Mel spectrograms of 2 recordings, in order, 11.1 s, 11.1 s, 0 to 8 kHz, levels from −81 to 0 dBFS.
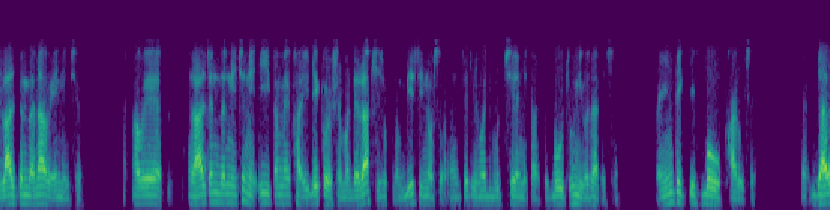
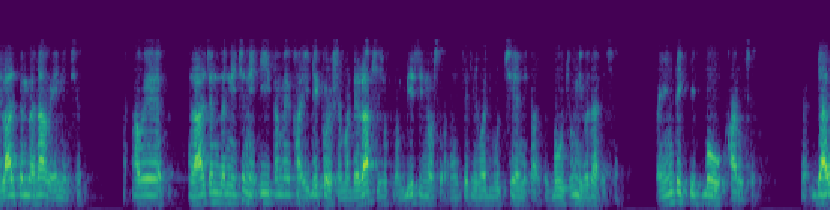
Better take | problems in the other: first | room echo; dies away in 0.4 s

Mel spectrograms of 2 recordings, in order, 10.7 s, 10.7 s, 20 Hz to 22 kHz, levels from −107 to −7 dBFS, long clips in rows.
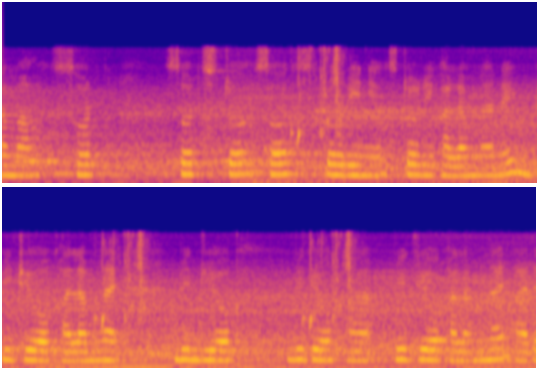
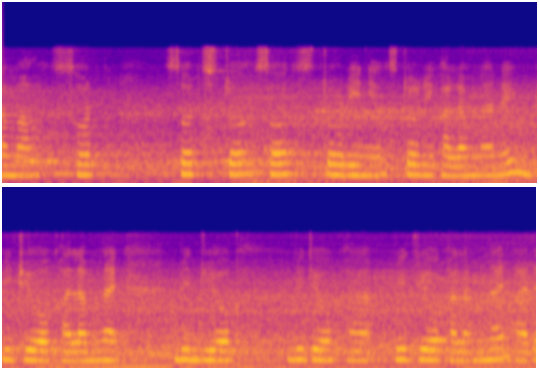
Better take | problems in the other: second | background sound (Splash, splatter); 15 dB below the speech

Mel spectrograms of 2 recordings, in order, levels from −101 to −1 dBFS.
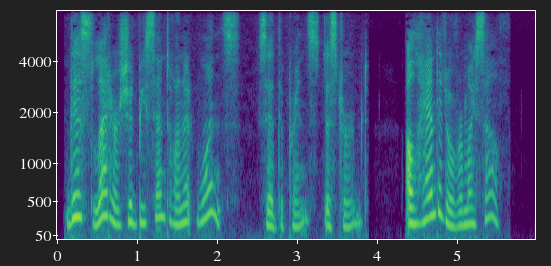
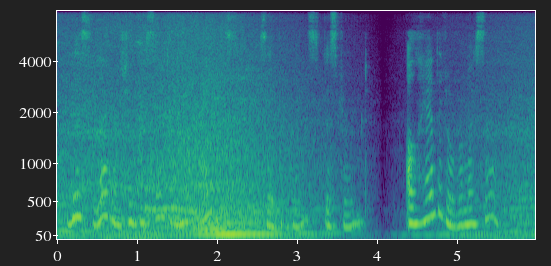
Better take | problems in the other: first | background sound (Car passing by); 1 dB above the speech // room echo; dies away in 0.3 s

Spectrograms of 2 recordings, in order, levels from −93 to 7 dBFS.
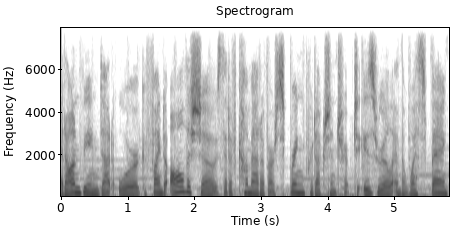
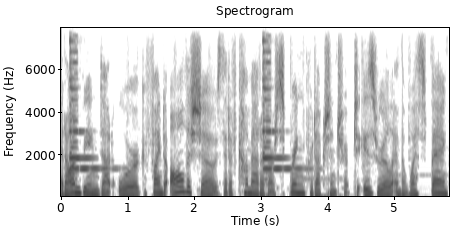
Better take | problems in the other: first | noise reduction (classical method spectral subtraction)

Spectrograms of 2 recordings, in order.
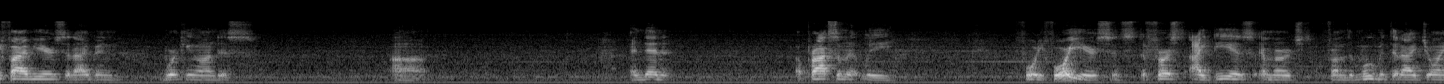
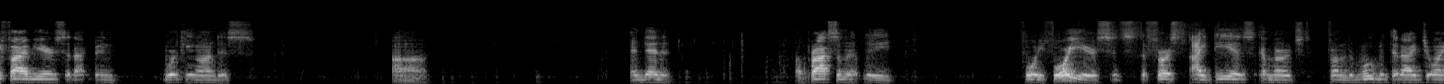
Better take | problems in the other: first | noise reduction (neural mask model RNNoise)

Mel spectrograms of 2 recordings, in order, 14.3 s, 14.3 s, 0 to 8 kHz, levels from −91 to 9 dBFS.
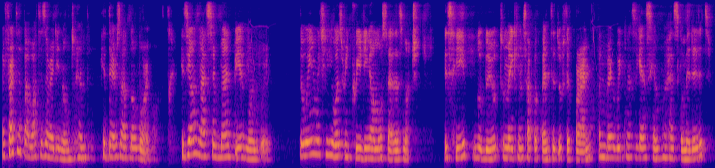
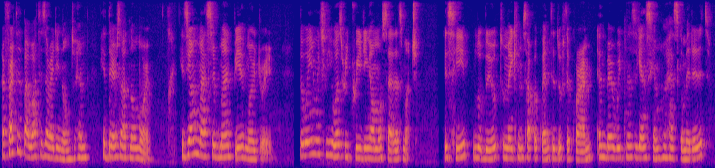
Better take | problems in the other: second | noise reduction (neural mask model DeepFilterNet 3)

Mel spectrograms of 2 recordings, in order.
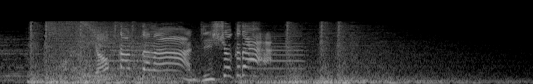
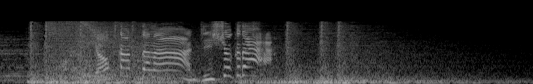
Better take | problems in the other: second | background sound (Wind instrument, woodwind instrument); 12 dB below the speech

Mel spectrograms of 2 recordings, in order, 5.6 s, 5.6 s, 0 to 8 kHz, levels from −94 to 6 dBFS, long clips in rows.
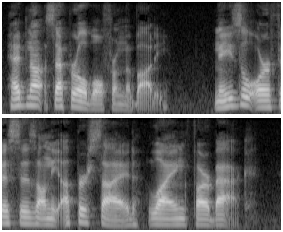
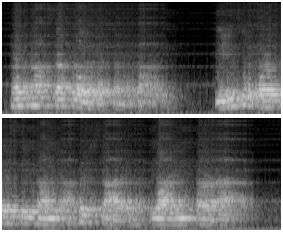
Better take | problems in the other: first | noise reduction (neural separator model SepFormer DNS4)

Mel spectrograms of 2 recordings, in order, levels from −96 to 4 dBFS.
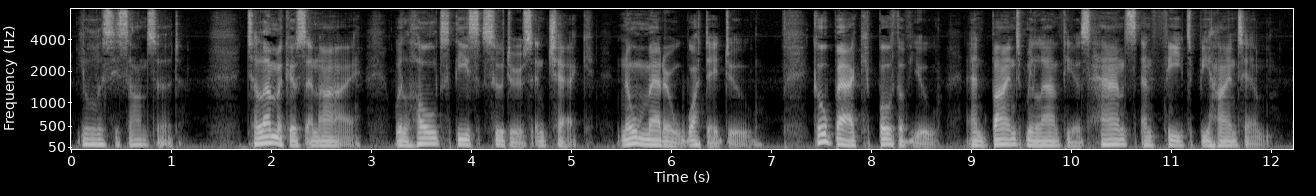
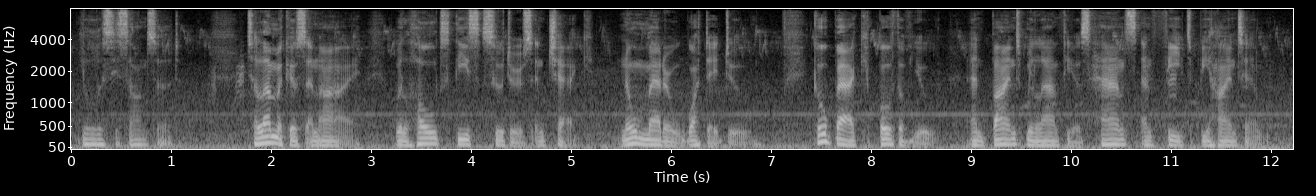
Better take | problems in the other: first | background sound (Fowl); 13 dB below the speech

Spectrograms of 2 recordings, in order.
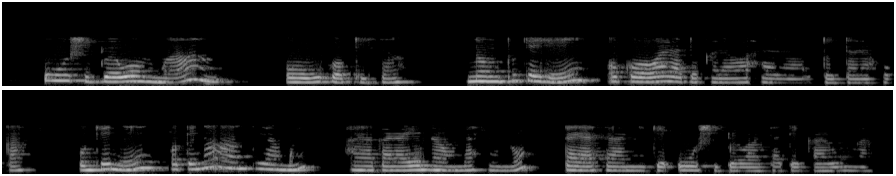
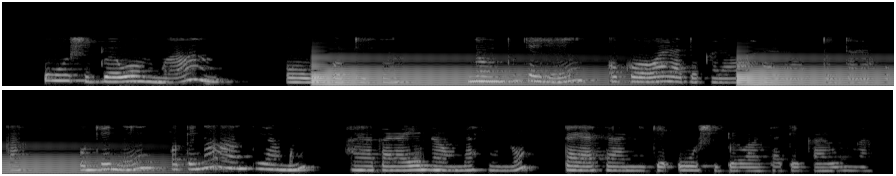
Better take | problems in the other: first | background sound (Keyboard (musical)); 2 dB above the speech

